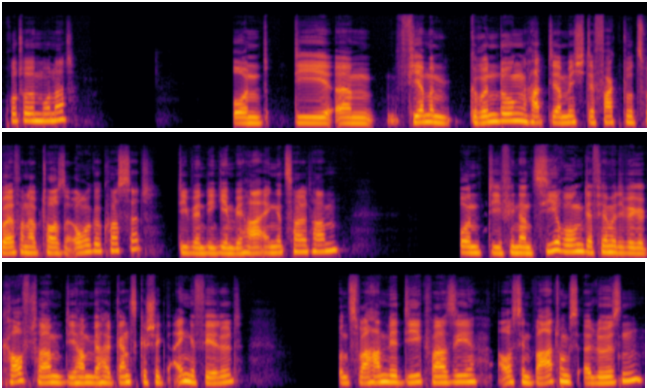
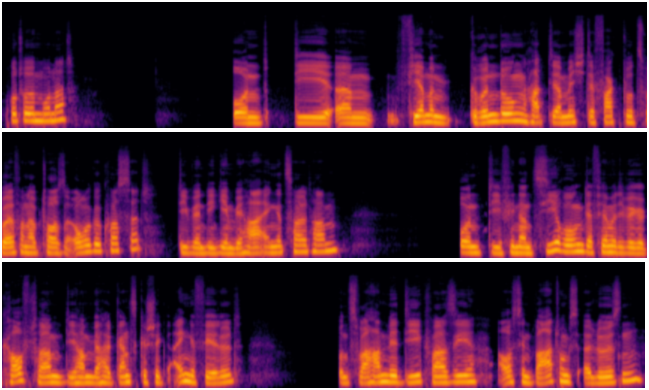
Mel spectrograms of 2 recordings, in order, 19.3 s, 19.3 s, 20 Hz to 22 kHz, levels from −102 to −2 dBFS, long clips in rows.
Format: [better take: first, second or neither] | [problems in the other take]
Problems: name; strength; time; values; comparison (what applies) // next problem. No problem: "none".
first | muffled; very; fading above 2.5 kHz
